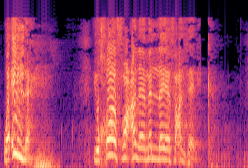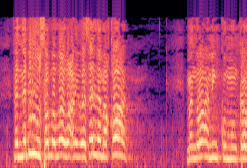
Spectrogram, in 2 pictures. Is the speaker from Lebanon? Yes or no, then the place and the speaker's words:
no; Egypt; اللهم اجعل بلدنا مصر آمنة مطمئنة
